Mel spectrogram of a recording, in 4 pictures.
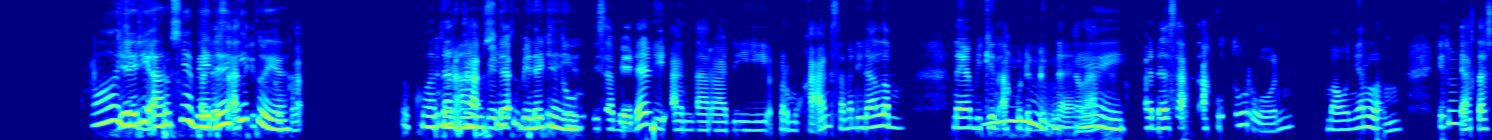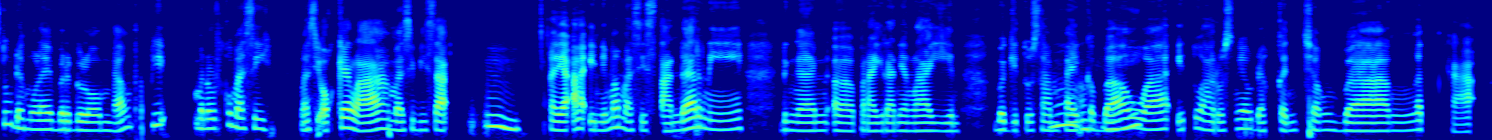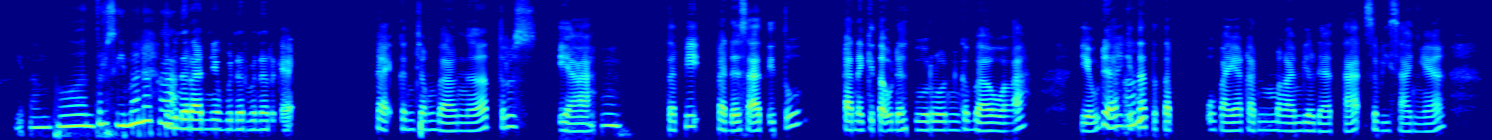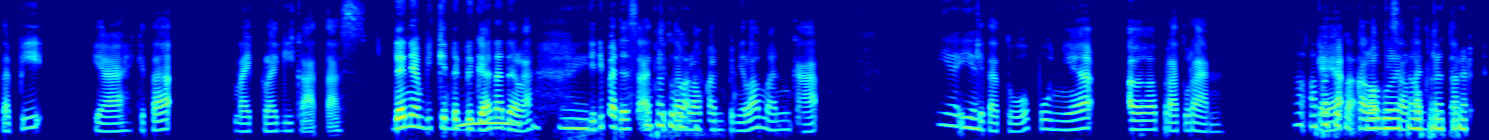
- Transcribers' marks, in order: other background noise; stressed: "banget"
- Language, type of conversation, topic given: Indonesian, podcast, Apa petualangan di alam yang paling bikin jantung kamu deg-degan?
